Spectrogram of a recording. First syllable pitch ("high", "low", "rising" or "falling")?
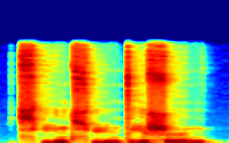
rising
